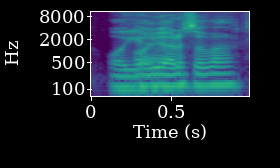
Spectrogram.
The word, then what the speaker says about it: Oyarzabal: You know how to pronounce that? Oyarzabal.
